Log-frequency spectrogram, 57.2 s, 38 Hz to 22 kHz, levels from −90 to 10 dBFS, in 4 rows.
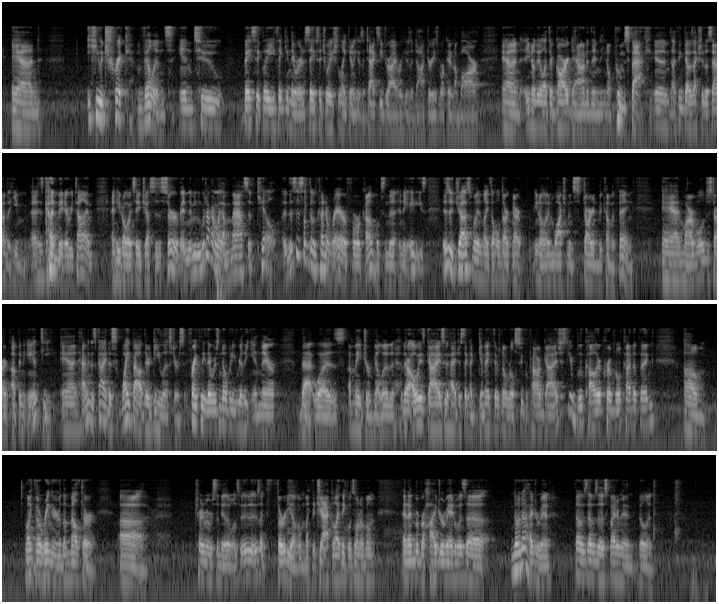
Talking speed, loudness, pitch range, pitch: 220 wpm, -31 LUFS, 90-115 Hz, 105 Hz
